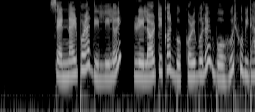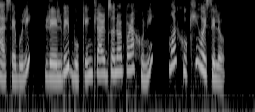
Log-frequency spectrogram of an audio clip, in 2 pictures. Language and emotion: Assamese, happy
